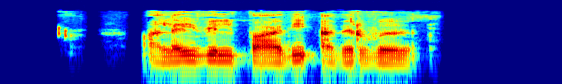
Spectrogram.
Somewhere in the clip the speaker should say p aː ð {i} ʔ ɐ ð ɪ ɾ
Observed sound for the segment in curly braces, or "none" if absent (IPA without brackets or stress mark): i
